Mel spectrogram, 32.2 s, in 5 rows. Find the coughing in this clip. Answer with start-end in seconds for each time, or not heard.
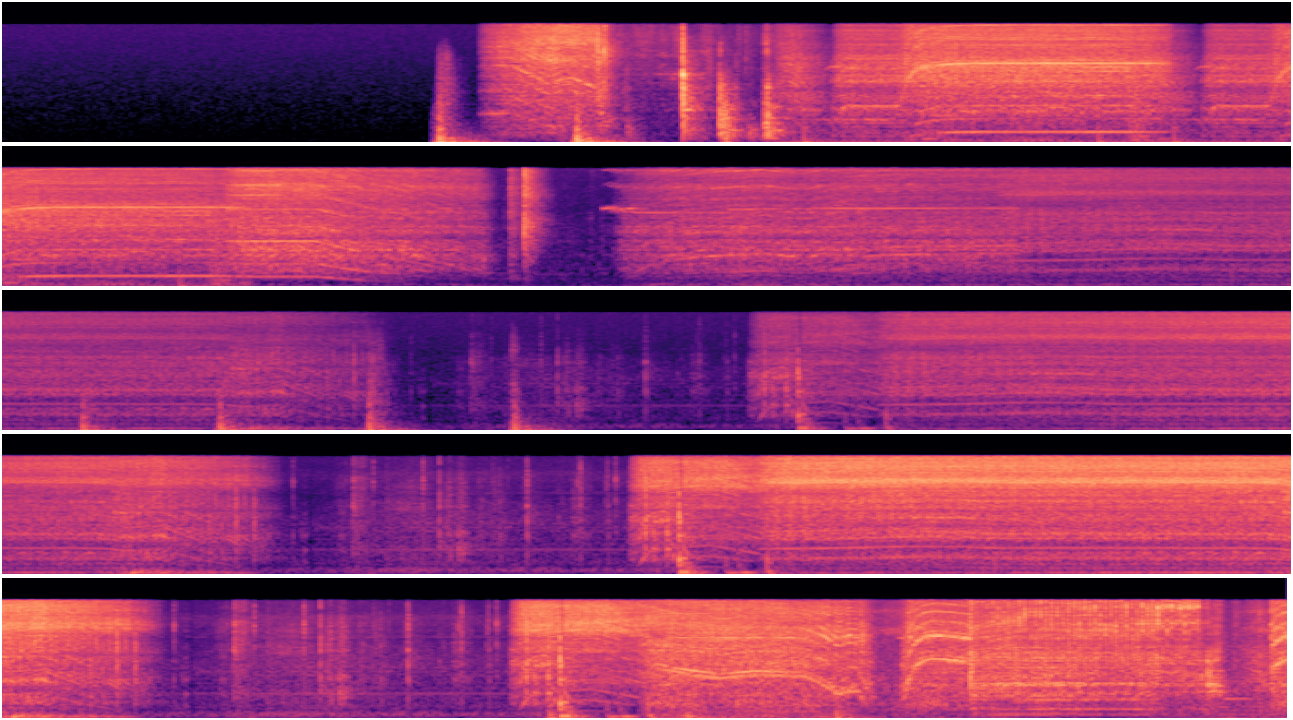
not heard.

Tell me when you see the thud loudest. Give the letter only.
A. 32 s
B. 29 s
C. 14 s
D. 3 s
D.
